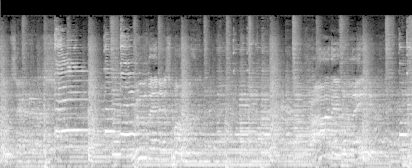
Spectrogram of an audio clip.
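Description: Live roots-country band playing a song: drum kit keeping the beat under acoustic and electric guitar, upright bass and keyboard, with a sung vocal line.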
